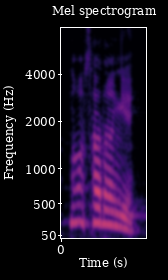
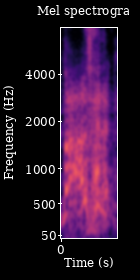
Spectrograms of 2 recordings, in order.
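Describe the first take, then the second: First: It is said at a normal, softer volume. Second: It is shouted at full volume.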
